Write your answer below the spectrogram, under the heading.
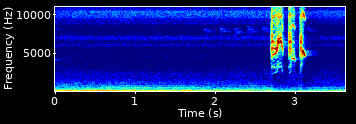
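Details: Sunbird in a therapy sound for making a bird sing, delivering a single cluster of three shrill, very high chips near the end after quiet humming background.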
